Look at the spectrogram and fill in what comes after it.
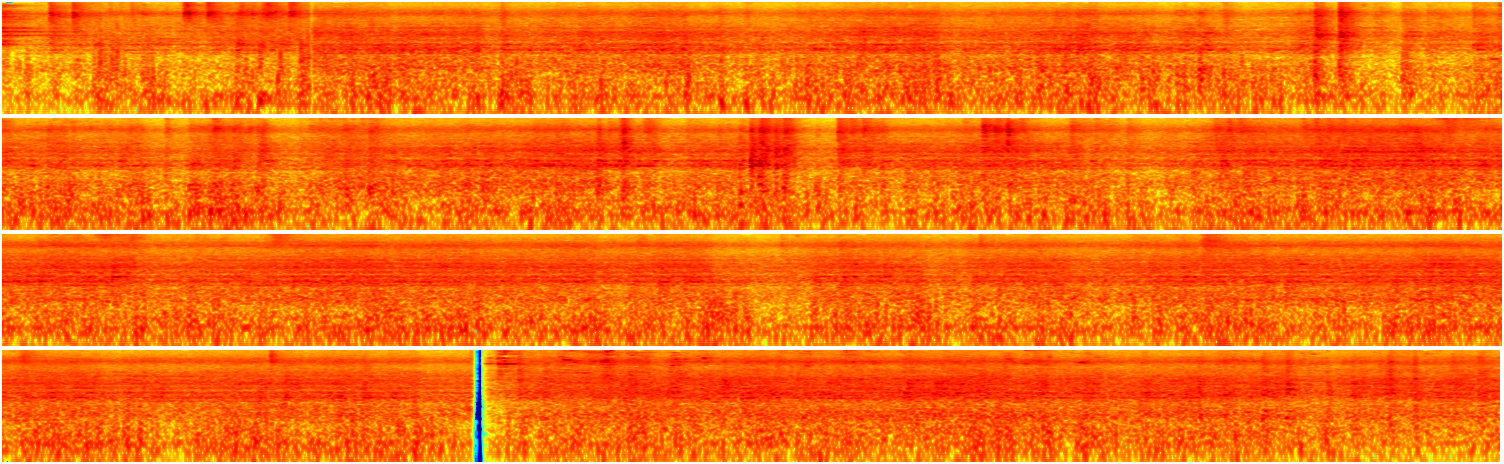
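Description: A passenger train running at speed, its wheels clattering over the rail joints in a steady rush of rail noise, heard from the open doorway of a moving coach. The sound drops out for an instant near the end.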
